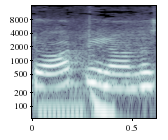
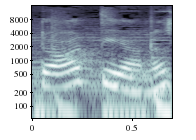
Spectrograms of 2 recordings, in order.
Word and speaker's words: tortilla: இந்த டார்டியாவை ஒரு சில பேர் டார்டிலான்னு சொல்லுவாங்க. நம்ம எழுதும் போது டார்டிலான்னு எழுதுவோம், ஆனால் இதை ப்ரொனவுன்ஸ் பண்ணும்போது டார்டியான்னு சொல்லணும்.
